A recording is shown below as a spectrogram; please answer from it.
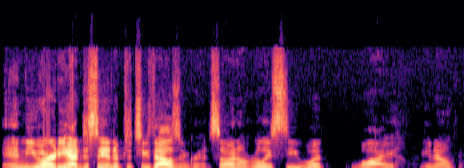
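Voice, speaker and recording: Speaking fairly quickly in a fairly high voice with fairly even intonation, this forties-aged livestream host chats casually from his home workshop. He rambles, often correcting himself and chuckling, and his clear, resonant tone comes through in a dry, studio-quality recording.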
